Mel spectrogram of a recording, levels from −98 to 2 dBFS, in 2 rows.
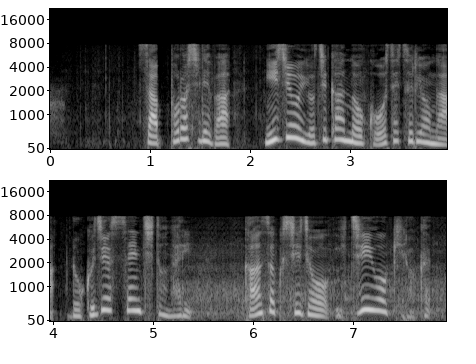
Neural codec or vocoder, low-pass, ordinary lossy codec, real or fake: codec, 16 kHz, 4 kbps, FunCodec, trained on Chinese and English, 50 frames a second; none; none; fake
